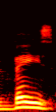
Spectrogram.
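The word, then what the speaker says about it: בית: a soft variation so let's say Bay's the letter Bay's can be pronounced as Bay's like a beat and it can be pronounced as Bay's which is a V so Bay's is the harsh pronunciation and Vaes is the light pronunciation there are seven Hebrew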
